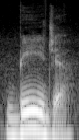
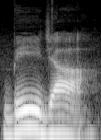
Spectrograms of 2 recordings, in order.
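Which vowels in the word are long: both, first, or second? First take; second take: first; both. First: Only the first vowel is long. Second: Both vowels are long. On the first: "if the first vowel sound was long" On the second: "If we made both the vowel sounds long"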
